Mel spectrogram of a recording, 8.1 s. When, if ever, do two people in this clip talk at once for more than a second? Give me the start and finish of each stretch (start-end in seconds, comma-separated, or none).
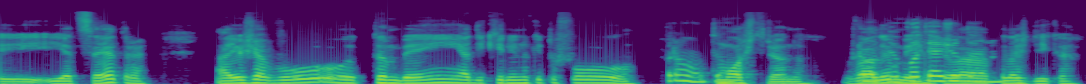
6.4-7.6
